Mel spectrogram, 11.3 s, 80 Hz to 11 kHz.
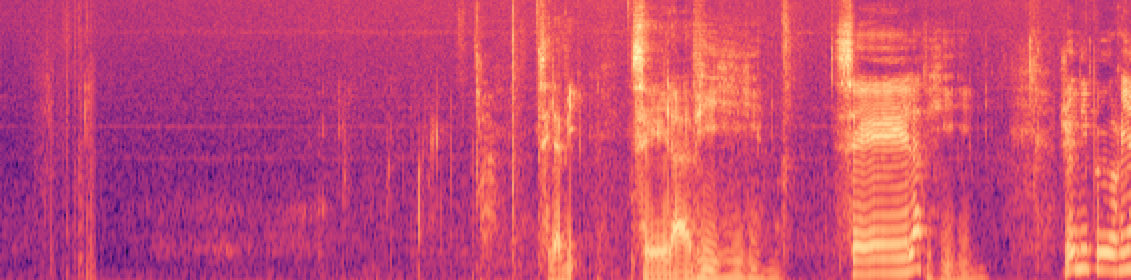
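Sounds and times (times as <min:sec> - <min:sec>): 
steady low hum: 0:00.0 - 0:10.2
person sipping hot coffee: 0:01.6 - 0:05.1
lip and swallow sounds: 0:03.1 - 0:05.1
speech: 0:05.5 - 0:09.9, 0:10.6 - 0:11.3.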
